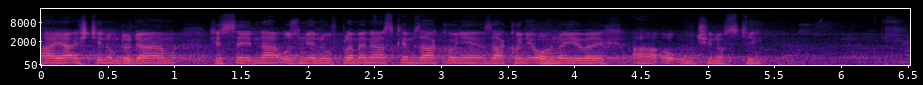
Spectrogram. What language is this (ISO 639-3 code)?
ces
